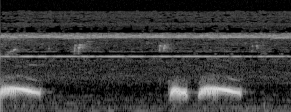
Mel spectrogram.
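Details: Spotted dove's speedy "lèo gù" coo: a drawn-out descending note, a pause, then a clipped note followed by another long falling coo.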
